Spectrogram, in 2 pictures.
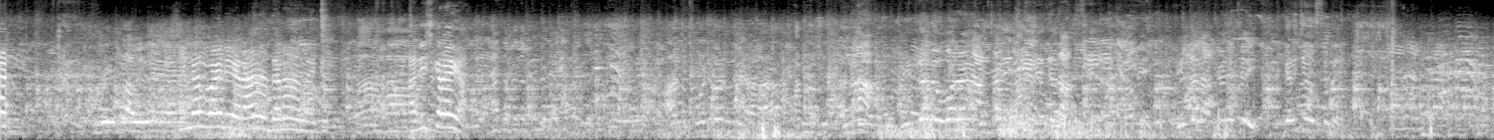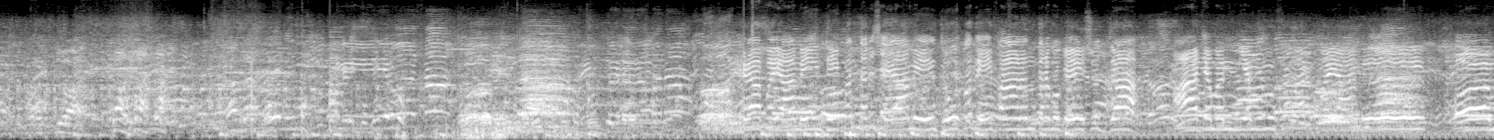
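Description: A crowd of men and women talks and murmurs outdoors nearby.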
